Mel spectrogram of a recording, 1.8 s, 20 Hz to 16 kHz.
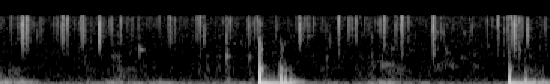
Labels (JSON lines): {"label": "biophony, double pulse", "recorder": "SoundTrap 300"}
